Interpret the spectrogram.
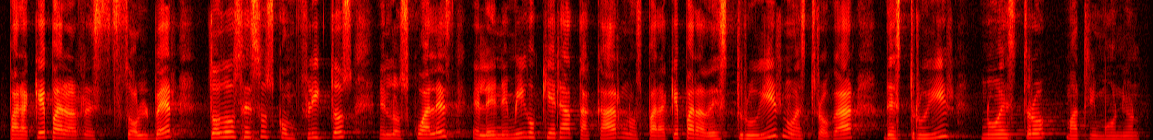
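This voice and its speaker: A woman with a Mexican Spanish accent, voice in the mid range, speaks a little slowly and with few pauses as she teaches women at church. She asks her listeners many questions and acts out the wives' replies, with long hall reverb around her.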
